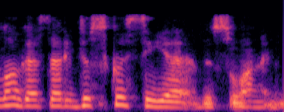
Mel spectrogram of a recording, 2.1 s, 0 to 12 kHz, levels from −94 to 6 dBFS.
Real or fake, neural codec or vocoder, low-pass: fake; codec, 16 kHz, 8 kbps, FreqCodec, smaller model; 7.2 kHz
